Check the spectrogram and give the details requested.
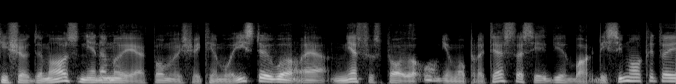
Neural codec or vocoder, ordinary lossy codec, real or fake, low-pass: codec, 16 kHz, 0.5 kbps, X-Codec, HuBERT features, trained on balanced general audio; MP3, 96 kbps; fake; 7.2 kHz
